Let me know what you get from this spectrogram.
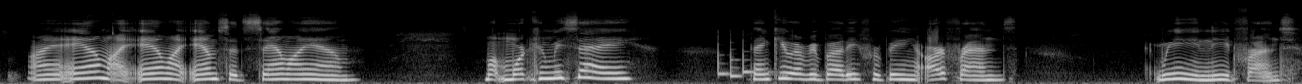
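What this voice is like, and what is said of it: Teary, sad voice. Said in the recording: “I'm a little bit teary and I'm a little bit sad”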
